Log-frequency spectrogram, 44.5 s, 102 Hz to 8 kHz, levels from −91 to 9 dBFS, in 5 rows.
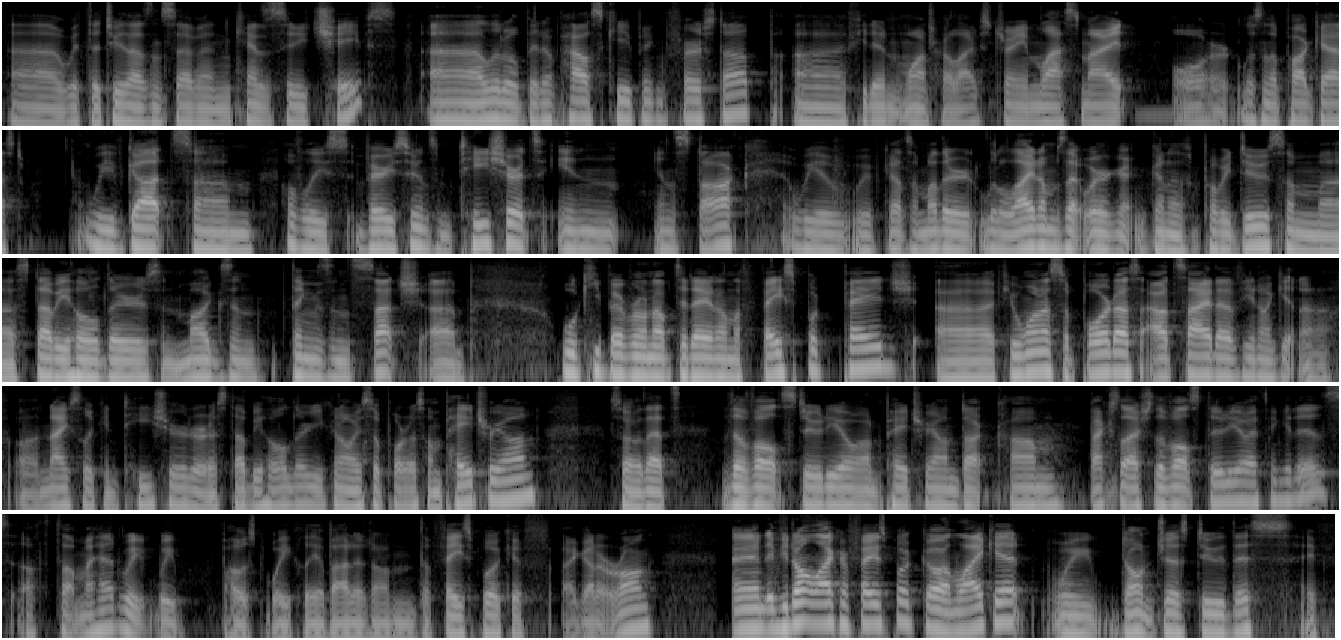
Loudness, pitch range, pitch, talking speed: -34 LUFS, 105-130 Hz, 115 Hz, 210 wpm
